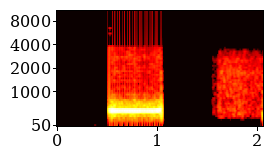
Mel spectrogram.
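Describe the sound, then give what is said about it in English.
A phone line rings after a number is dialed: one short, steady electronic tone burst, clear, followed after a brief silence by a faint, muffled hiss. No one speaks. “Oh, it's ringing?”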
